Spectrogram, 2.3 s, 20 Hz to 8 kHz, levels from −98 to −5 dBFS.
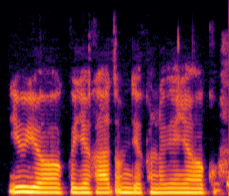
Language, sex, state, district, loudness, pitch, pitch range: Garhwali, female, Uttarakhand, Uttarkashi, -14 LUFS, 180 Hz, 180-190 Hz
